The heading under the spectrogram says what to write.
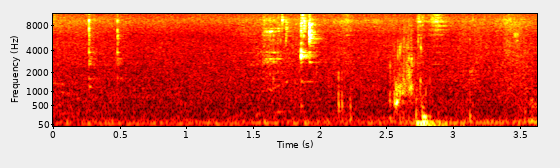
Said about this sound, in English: I'm just going to have some water.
